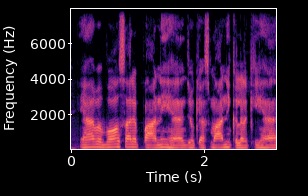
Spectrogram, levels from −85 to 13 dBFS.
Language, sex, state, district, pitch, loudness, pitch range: Hindi, male, Jharkhand, Garhwa, 135 Hz, -15 LUFS, 130-150 Hz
